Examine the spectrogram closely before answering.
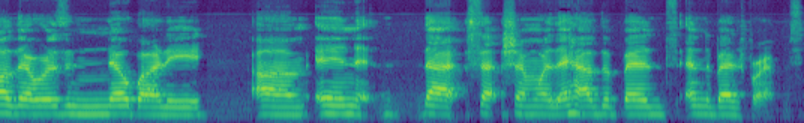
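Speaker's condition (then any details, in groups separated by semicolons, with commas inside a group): Cerebral palsy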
